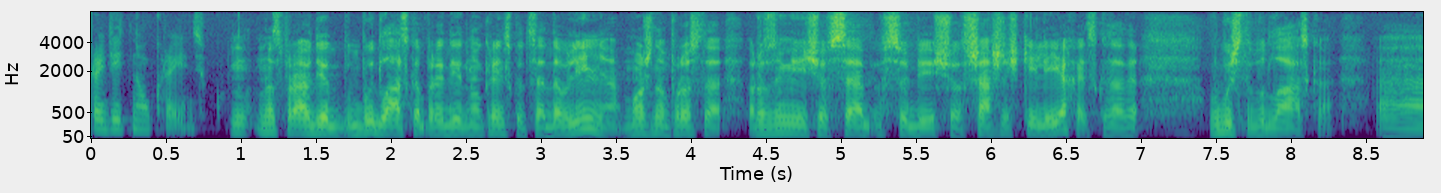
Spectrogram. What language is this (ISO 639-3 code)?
ukr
